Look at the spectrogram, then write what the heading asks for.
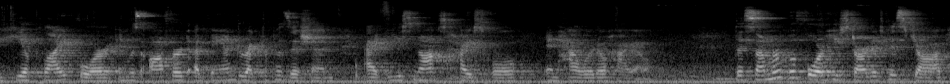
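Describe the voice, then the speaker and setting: A woman reading out a scripted family story before a live audience. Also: lowish voice. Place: large reverberant room at a family gathering. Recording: very echoey hall with clear background noise.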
